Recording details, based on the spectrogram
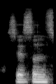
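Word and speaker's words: Seychelles: सेशल्स क्या है, एक आइलैंड है, ठीक है, आपने सुना होगा नाम, इसका प्रोनाउंसिएशन ऐसे मतलब सेशल्स होता है, ठीक है, तो ये आप राय याद रख सकते हैं।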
